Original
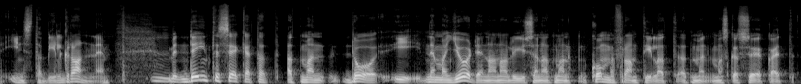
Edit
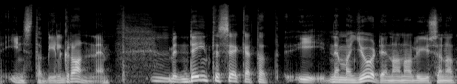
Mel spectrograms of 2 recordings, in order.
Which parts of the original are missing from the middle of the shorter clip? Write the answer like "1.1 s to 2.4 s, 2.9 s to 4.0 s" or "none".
2.8 s to 3.8 s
